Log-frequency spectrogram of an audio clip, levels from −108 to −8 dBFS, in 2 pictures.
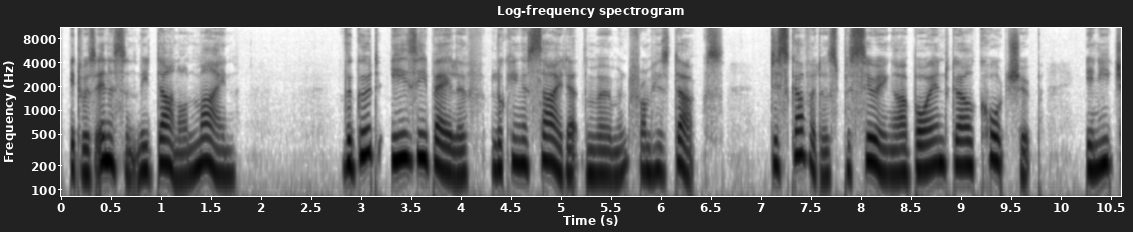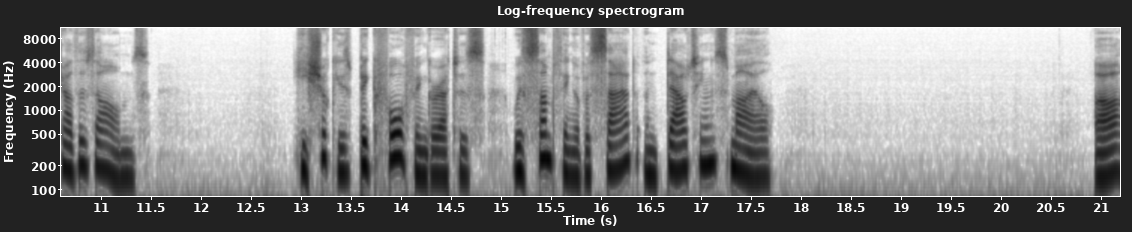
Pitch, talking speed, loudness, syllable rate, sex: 185 Hz, 125 wpm, -20 LUFS, 4.8 syllables/s, female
